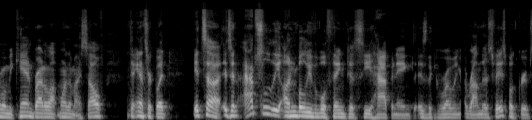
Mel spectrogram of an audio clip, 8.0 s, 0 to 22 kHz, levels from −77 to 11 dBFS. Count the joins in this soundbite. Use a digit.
6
